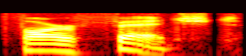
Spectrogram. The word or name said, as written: far-fetched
